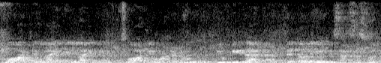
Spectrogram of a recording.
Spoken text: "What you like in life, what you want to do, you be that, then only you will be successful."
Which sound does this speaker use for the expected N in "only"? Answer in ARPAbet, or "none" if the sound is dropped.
none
